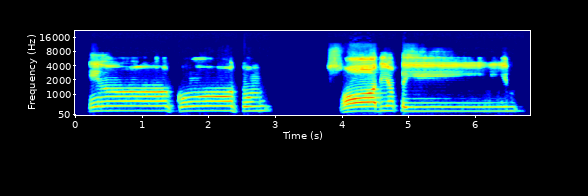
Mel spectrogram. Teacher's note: ان کنتم ایسے بھی پڑھ لیں گے تو کوئی مسئلہ نہیں ہے، لیکن ہم چونکہ تلفظ کے ساتھ پڑھ رہے ہیں تو اس کو ان کنتم یعنی اخفا کر کے غنہ کر کے پڑھنا ہے.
